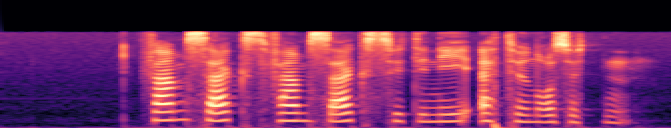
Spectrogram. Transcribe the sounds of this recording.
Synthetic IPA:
fɛmsɛksfɛmsɛksːʏt̪ɪniːʔɛt̪hʉnd̪ʁəoːsœt̪n̩

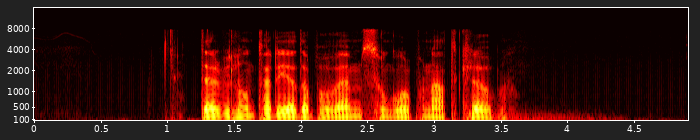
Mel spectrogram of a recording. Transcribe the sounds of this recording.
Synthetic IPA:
d̪̥æːɾvɪlhʊnt̪ʰɑːɾeːd̪apʰɔvɛmsɔmɡoːɾpʰɔnat̪ːkʰlɵb

